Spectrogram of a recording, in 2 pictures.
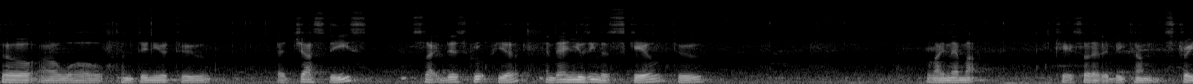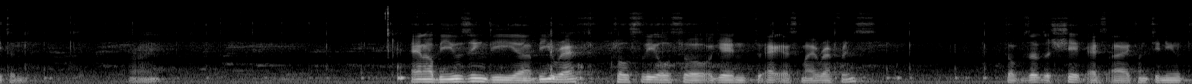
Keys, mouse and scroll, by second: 0.4 alt+click, 2.2 shift+click, 6.0-10.2 drag, 10.6 alt+click, 12.1 alt+middle click, 12.5 alt+click, 13.9 alt+scroll down 1, 14.7 alt+click, 15.1 alt+middle click, 16.6 click, 17.5 scroll down 1, 18.4 scroll up 1, 20.2-21.7 middle drag.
